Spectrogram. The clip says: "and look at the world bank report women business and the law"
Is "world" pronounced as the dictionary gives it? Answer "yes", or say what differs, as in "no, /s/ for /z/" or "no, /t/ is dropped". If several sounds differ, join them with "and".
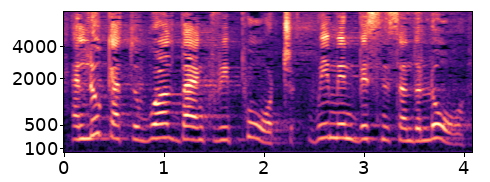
yes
